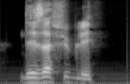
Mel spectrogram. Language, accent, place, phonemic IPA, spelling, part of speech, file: French, France, Lyon, /de.za.fy.ble/, désaffubler, verb, LL-Q150 (fra)-désaffubler.wav
- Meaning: to unmuffle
